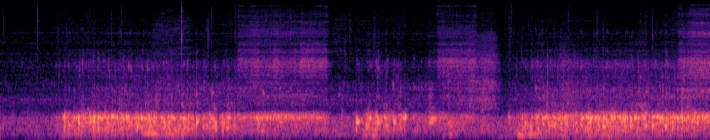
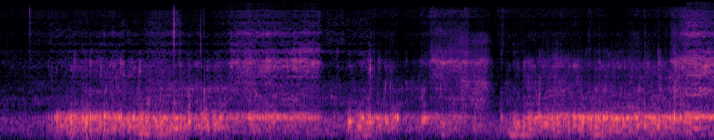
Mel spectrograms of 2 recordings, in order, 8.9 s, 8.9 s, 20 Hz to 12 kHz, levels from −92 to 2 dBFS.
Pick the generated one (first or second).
second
